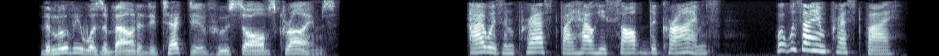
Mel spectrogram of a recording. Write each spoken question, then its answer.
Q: What was I impressed by?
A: You were impressed by how he solved the crimes.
